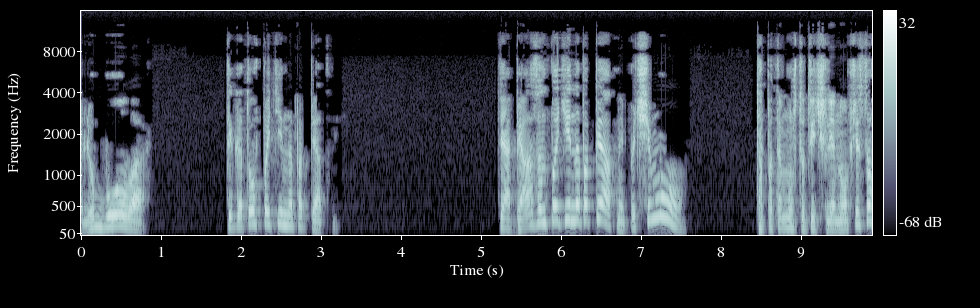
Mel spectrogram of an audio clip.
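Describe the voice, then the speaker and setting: A man's voice: high-pitched, darkish tone, husky, dull audio. A man with a slightly stuffy nose delivering a blunt, crude monologue to his viewers, hammering them with rhetorical questions. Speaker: video blogger.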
